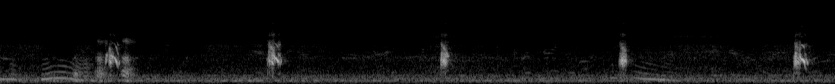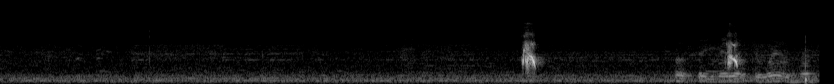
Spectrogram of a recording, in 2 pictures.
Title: with hiccups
